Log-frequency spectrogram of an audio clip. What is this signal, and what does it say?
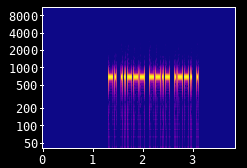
Morse code, heard as a keyed tone, about 38 wpm, 700 Hz. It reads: N2QPE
